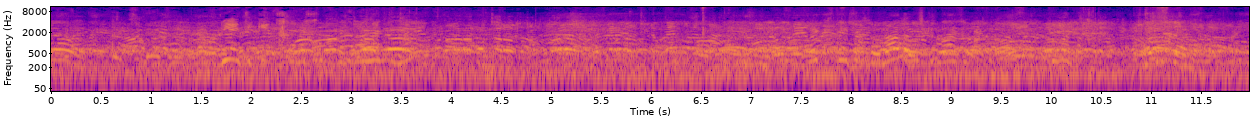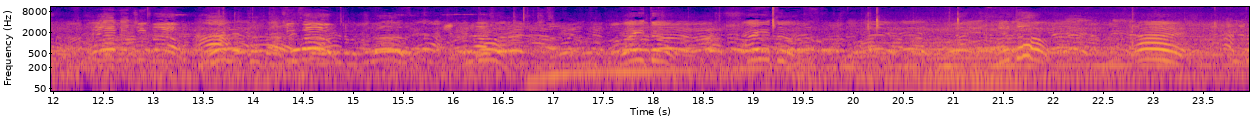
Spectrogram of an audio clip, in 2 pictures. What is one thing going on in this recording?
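A crowd of men talks and calls out all around, outdoors.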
